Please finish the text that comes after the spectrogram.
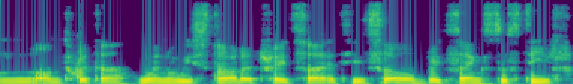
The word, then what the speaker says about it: Tradeciety: Tradeciety. Is it okay? So it's trading society all connected together.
